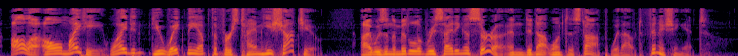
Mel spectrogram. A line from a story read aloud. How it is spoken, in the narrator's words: Then the emigrant, seeing the Ansari's blood-stained condition, exclaimed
